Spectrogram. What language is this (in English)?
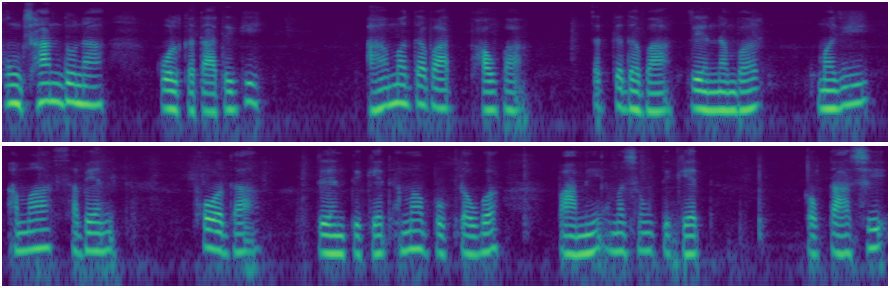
Manipuri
